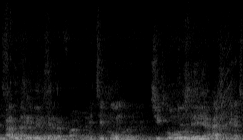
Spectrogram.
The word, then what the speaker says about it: Qigong: De Qigong. Qigong se llama. Ahí tienes que ir tú. Qigong. Lo más conocido es el Tai Chi. Que es digamos que es el hijo del Qigong. Qigong es la madre.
